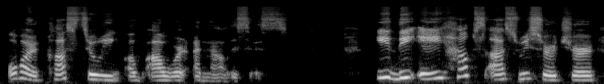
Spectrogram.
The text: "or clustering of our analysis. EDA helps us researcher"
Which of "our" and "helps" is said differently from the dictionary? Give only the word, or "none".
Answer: none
